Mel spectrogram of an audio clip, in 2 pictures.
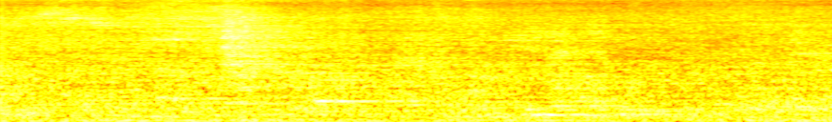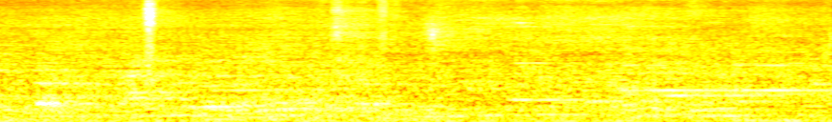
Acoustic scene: crowded indoor space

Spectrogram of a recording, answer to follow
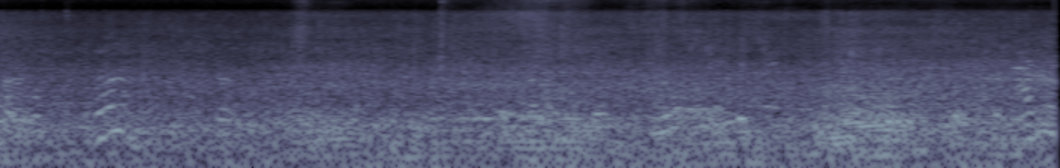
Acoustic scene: street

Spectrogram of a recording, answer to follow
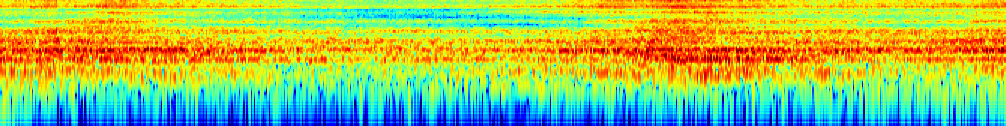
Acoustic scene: street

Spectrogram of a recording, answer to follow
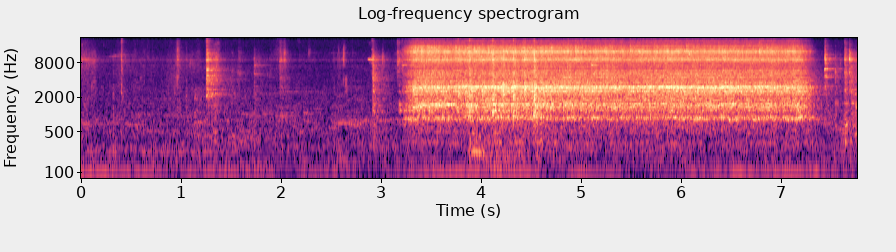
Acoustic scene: cafe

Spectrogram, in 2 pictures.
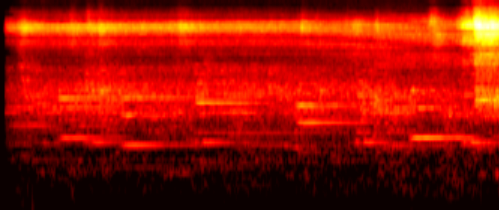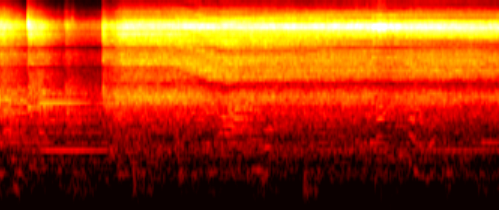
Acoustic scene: cafe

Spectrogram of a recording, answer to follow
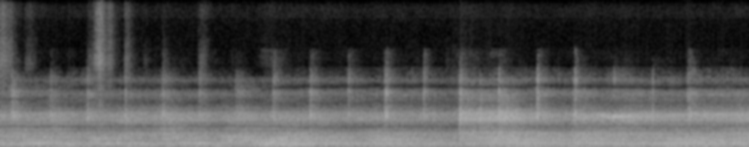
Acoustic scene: subway station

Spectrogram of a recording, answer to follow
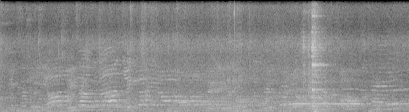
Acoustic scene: cafe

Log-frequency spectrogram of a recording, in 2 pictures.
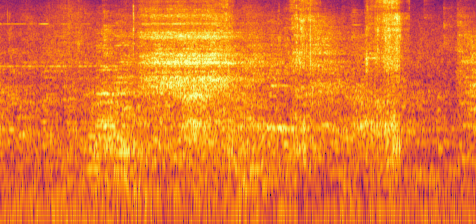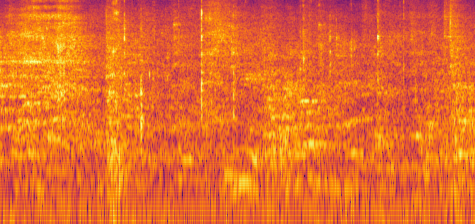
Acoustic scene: restaurant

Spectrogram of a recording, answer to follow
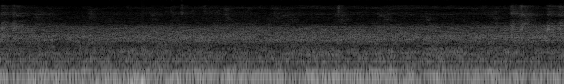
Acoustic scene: park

